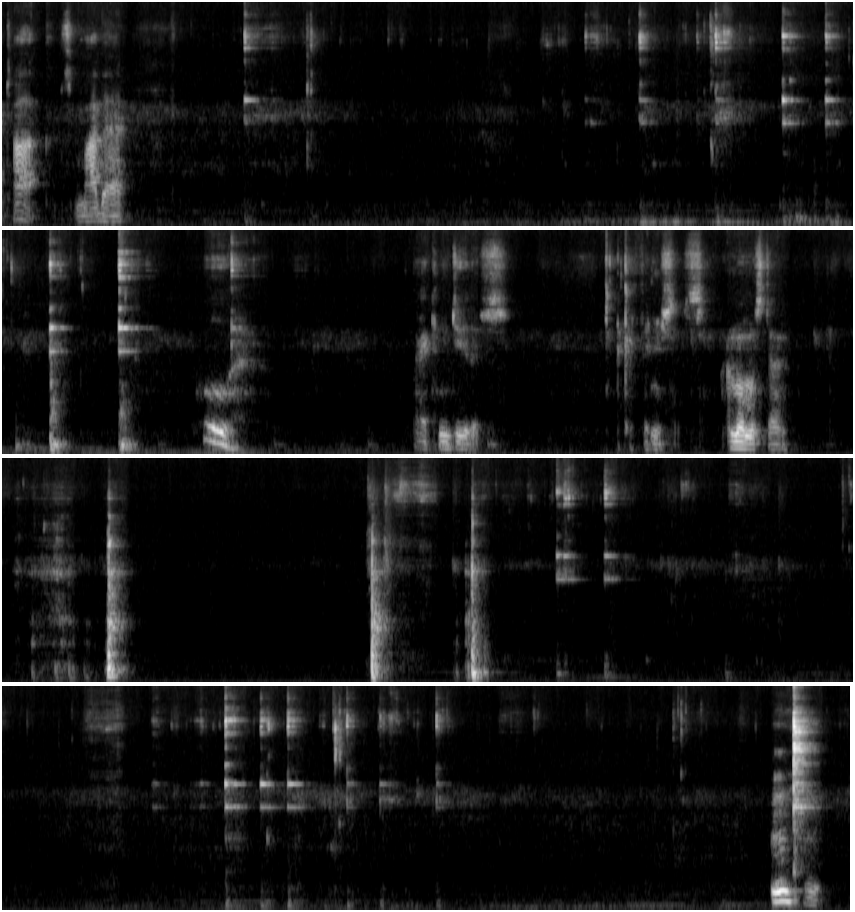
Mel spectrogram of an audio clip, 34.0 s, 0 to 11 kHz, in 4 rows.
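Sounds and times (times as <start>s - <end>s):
metal fork clinking on plate: 22.6s - 23.4s, 27.0s - 30.1s.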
